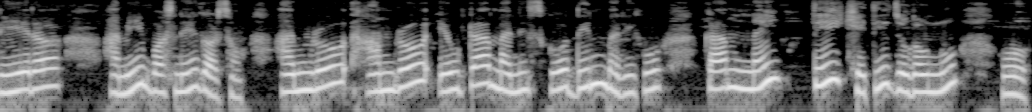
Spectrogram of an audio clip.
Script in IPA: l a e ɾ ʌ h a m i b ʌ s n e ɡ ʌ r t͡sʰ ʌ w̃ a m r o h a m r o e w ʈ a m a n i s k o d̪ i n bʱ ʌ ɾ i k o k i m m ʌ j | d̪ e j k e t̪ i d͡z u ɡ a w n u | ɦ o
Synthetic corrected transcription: l i e ɾ ʌ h a m i b ʌ s n e ɡ ʌ r t͡sʰ ʌ w̃ a m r o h a m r o e w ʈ a m a n i s k o d̪ i n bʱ ʌ ɾ i k o k a m n ʌ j | t̪ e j kʰ e t̪ i d͡z o ɡ a w n u | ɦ o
